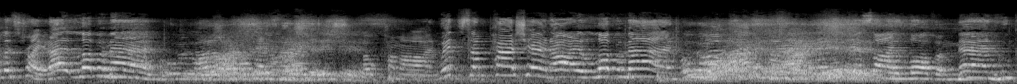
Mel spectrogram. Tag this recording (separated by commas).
Speech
